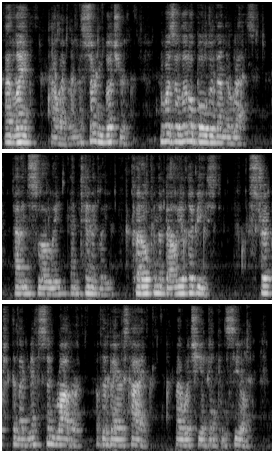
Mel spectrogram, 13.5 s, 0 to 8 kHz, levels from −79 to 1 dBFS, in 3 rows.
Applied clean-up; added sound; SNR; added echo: neural separator model SepFormer DNS4.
